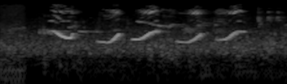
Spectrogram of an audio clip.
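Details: Masked laughingthrush (poksay mandarin) song used to prompt silent caged birds to sing again: five clear, rising whistled notes about half a second apart, each sliding upward, over soft background hiss.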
